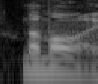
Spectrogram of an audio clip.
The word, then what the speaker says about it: Momoa: Momoa, yeah.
